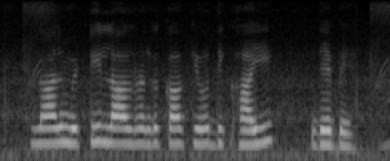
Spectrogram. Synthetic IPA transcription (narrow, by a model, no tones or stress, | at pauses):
laːlmɪʈːiːlaːlɾəŋɡkakjõːd̪ɪkʰaːiː | d̪eːbeː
